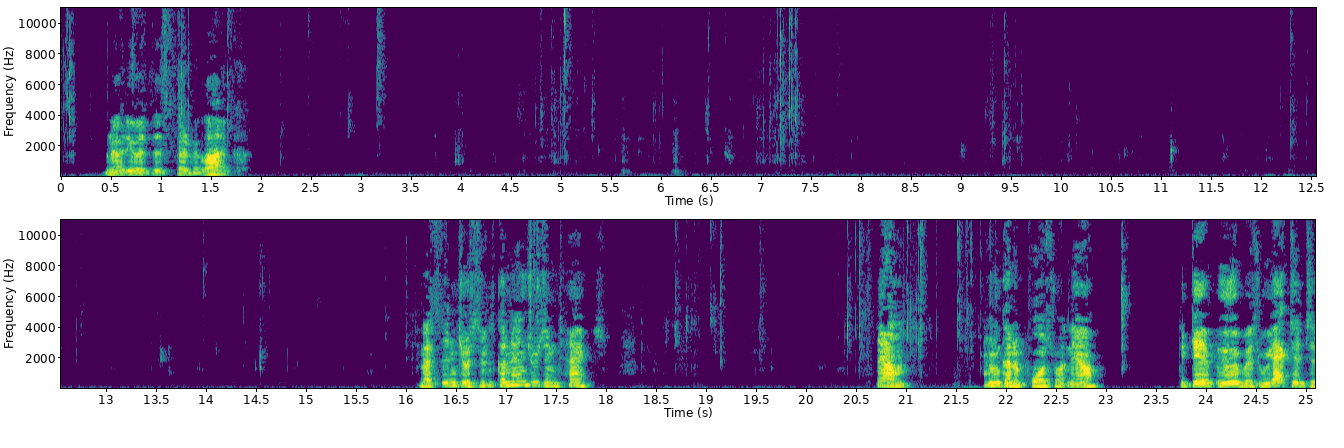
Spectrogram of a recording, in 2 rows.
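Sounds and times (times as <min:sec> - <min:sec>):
chewing and crunching: 0:02.2 - 0:16.1, 0:18.1 - 0:21.9.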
